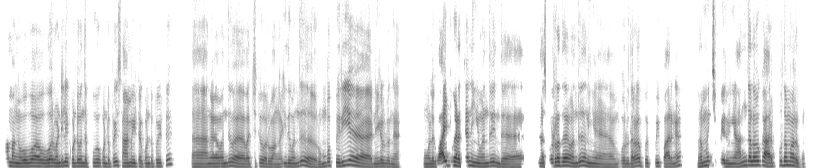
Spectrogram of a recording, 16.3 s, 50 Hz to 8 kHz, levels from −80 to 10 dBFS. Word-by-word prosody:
ஆமாங்க. 160 -3 +2
ஒவ்வொரு 155 +1 +3
ஒவ்வொரு 155 +2 +3
வண்டியிலயும், 160 +3 0
கொண்டு 155 +1 +1
வந்த 150 -1 +1
பூவ 160 0 -3
கொண்டு 145 -1 -3
போய் 180 +1 -2
சாமிட்ட 150 -1 0
கொண்டு 140 -1 -3
போய்ட்டு, 150 +8 -4 0.8
அங்க 135 +1 -1 0.2
வந்து 145 +4 -1 0.3
வச்சிட்டு 140 +3 -6
வருவாங்க. 125 -1 -4
இது 145 0 0
வந்து 160 +9 -1 0.3
ரொம்ப 150 +7 -3
பெரிய 180 +7 +1 0.5
நிகழ்வுங்க. 135 -2 -2 0.6
உங்களுக்கு 130 +1 -1
வாய்ப்பு 190 -1 +6
கிடைச்சா 180 +2 +4
நீங்க 160 -3 +2
வந்து, 150 +4 0
இந்த 130 -2 -1 0.7
நான் 150 -1 -1
சொல்றத 175 +2 +3 0.2
வந்து 150 +5 +1
நீங்க 140 -2 +1 0.5
ஒரு 135 - -3
தடவ 160 +5 +1
போய் 150 -1 -7
போய் 155 0 -5
பாருங்க. 135 +3 -1 0.4
பிரம்மிச்சு 190 +6 -1
போய்ருவீங்க! 140 -2 0
அந்த 190 +5 -1
அளவுக்கு 195 0 +3
அற்புதமா 190 +6 0
இருக்கும். 125 -4 -5
150 Hz, 155 wpm, -22 LUFS, 140-170 Hz, 0.8 s, வாய்ப்பு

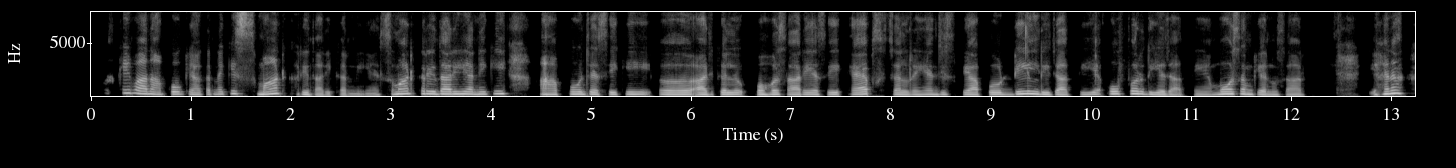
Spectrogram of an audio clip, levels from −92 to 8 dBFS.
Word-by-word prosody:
उसके 310 -1 -5
बाद 255 -6 +2
आपको 210 +1 -1
क्या 200 -3 -4
करना 195 +3 -8
है - - -4
कि 255 - -1
स्मार्ट 245 0 +1
खरीदारी 155 -9 -4
करनी 130 -3 -10
है। 135 +2 -12
स्मार्ट 230 +4 +3
खरीदारी, 225 -1 +4
यानी 215 -1 +2
कि 245 +3 0 0.4
आपको 185 +3 +1
जैसे 190 -1 0
कि 200 +2 -1 0.2
अ, - - -4 0.3
आजकल 175 +1 +1 0.2
बहुत 180 +1 +2
सारे 175 -1 -2
ऐसे 180 0 -2
ऐप्स 215 +3 0
चल 175 -3 -2
रहे 165 0 -5
हैं, 175 0 -3
जिसपे 180 +1 -7
आपको 175 +2 +1 0.2
डील 235 +1 +6
दी 190 -3 +2
जाती 175 +1 -2
है, 190 - -1
ऑफ़र 230 +1 +3
दिए 170 -5 0
जाते 150 -1 -9
हैं, 155 +1 -9
मौसम 220 -1 +4
के 180 -2 -3
अनुसार। 155 -2 -6 0.8
है 230 - +6
ना? 285 +1 +6
190 Hz, 190 wpm, -23 LUFS, 175-220 Hz, 0.8 s, डील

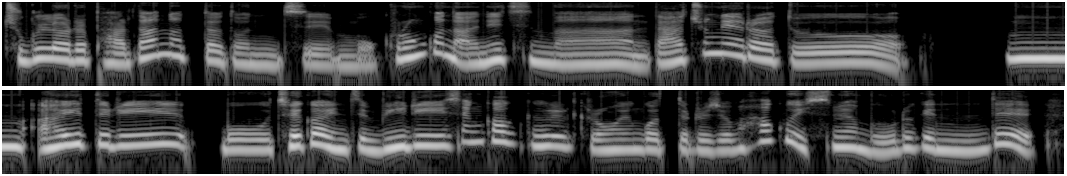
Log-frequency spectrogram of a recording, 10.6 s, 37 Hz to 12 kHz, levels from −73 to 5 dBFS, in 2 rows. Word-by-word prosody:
죽을 235 +4 0
날을 220 -3 +3
받아 185 +9 -1
놨다든지 175 - -4
뭐 150 - -8
그런 265 +6 +1
건 335 -7 0
아니지만 175 - -1
나중에라도 190 - -1 0.5
음 245 0 +6
아이들이 270 +3 +2 0.2
뭐 195 0 -1
제가 260 +7 +4
인제 205 -2 +1
미리 245 +6 +3
생각을 290 -6 -1
그런 200 +1 -2
것들을 195 -1 -4
좀 185 +1 -4
하고 360 - -2
있으면 235 -2 +1
모르겠는데 195 - -1
215 Hz, 305 characters per minute, -22 LUFS, 185-260 Hz, 0.5 s, 음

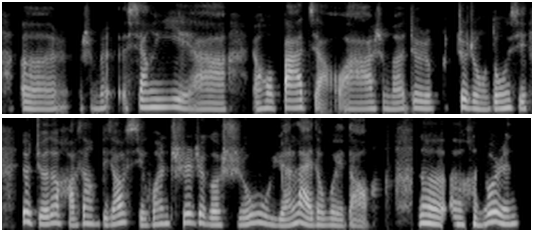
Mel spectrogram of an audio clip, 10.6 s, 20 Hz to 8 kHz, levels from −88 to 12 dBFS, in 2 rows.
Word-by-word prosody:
呃， 170 -1 -2 0.2
什 - - -11
么 185 +2 -6 0.2
香 215 0 +2
叶 215 -3 0
啊， 165 -2 -3 0.2
然 170 - -2
后 190 +1 0
八 200 +2 +4
角 205 0 -3 0.2
啊， 170 +1 -2
什 180 0 -6
么 170 +1 -3
这 195 0 -2
种 180 - -12 0.2
这 215 - +3
种 170 -3 -2
东 180 +3 +2
西， 180 -3 -3 0.2
就 260 - +5
觉 195 -5 +2
得 225 +3 +3
好 170 -7 -1
像 205 +2 -2
比 180 -3 -4
较 210 +5 +3
喜 240 -8 -3
欢 185 +5 -2
吃 230 +3 +1
这 230 -1 0
个 175 -1 +2
食 175 -1 -5
物 215 -1 0
原 165 +2 0
来 180 -8 +5
的 170 +1 0
味 165 -2 -3
道。 - - -3 0.5
那， 215 -2 +7
呃， 190 - 0
很 190 -1 -2
多 240 +8 +6
人 200 -3 +3
190 Hz, 245 characters per minute, -23 LUFS, 175-210 Hz, 0.5 s, 那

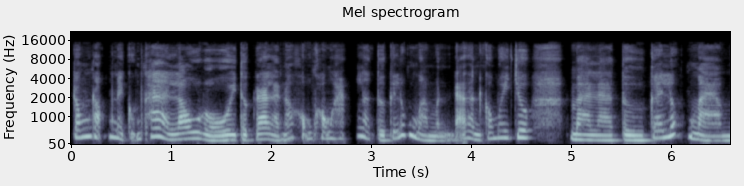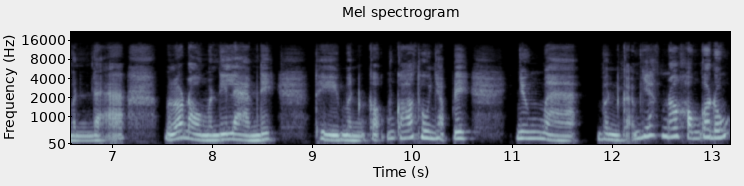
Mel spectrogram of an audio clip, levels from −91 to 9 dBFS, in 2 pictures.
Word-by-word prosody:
trống 265 +3 +2
rỗng - - +1
này 230 - -1
cũng 195 - -5
khá 295 +9 +3
là 275 - +4
lâu 205 +4 +3
rồi. 170 0 +4
Thực 175 -2 0
ra 195 +2 +5
là 170 -5 -1
nó 180 +7 -4
không - - -4
không - - -1
hẳn - - -5
là 295 -4 -2
từ 165 - 0
cái - - -3
lúc 345 +1 -1
mà 285 - +1
mình 155 +2 -3
đã - - +3
thành 180 - -1
công 220 +7 -4
hay 250 0 -2
chưa, 260 -2 +2 0.4
mà 185 -3 +3
là 165 -1 +1
từ 165 -2 +4
cái 250 0 -1
lúc 325 +6 +3
mà 155 - +1
mình 155 0 -3
đã 160 - -2 0.4
mình - - +2
bắt 255 - +3
đầu 190 -5 +1
mình 165 0 +3
đi 190 - +3
làm 180 -5 +2
đi, 200 +4 0 0.4
thì 175 -7 +2
mình 165 -1 +2
cũng 235 - -5
có 245 +3 -1
thu 265 -6 +1
nhập 235 +1 -2
đi, 225 0 +1 0.4
nhưng 230 -1 -1
mà 160 -6 -1 0.3
mình 185 -4 +1
cảm 165 - -4
giác 320 +3 -2
nó 300 0 +2
không 235 -6 0
có 275 - +3
đúng, 270 +4 0
195 Hz, 260 wpm, -21 LUFS, 170-250 Hz, 0.4 s, ra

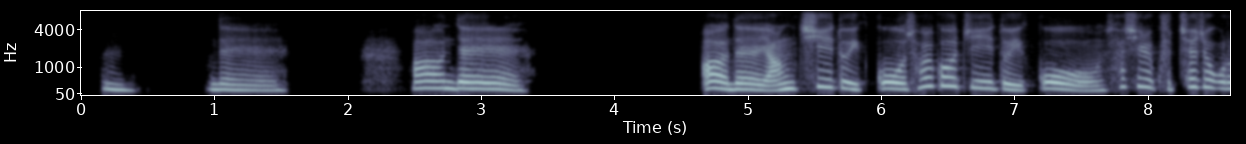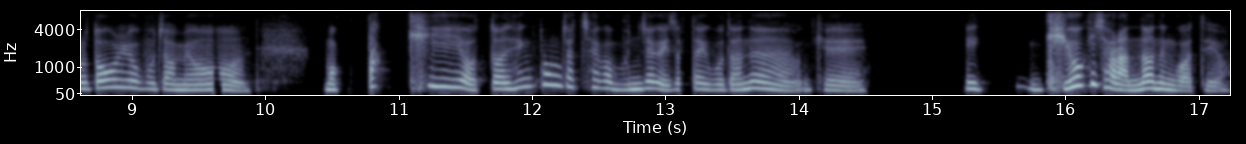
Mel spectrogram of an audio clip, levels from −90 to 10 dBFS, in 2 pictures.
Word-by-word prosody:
음 195 -6 -3 0.5
네. 180 -4 -4 0.9
아 250 +1 +3
근데 220 -7 +4 1.3
아 245 -3 +6
네. 205 -3 +4
양치도 230 - +2
있고 220 +3 +3
설거지도 270 -5 +1
있고 175 -2 +2
사실 295 - -3
구체적으로 235 +1 -2
떠올려 265 +2 0
보자면 195 -3 -2 0.8
막 200 -2 -1 0.2
딱히 300 -1 -2
어떤 220 +2 0
행동 335 +6 -2
자체가 275 -5 -5
문제가 210 +3 0
있었다기보다는 200 -1 -3
이렇게 170 -4 -7 0.7
이 225 -1 -1 0.5
기억이 335 - +4
잘 240 - +3
안 180 0 +2
나는 225 -4 +4
것 165 - -3
같아요. 160 +1 -9
220 Hz, 230 characters per minute, -21 LUFS, 190-250 Hz, 1.3 s, 아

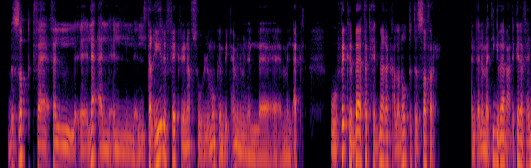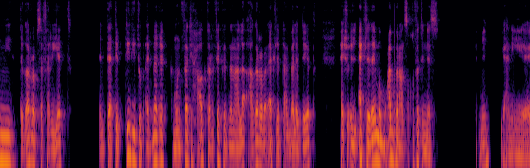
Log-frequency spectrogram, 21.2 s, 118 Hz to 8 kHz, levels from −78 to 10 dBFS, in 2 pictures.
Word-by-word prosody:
بالضبط 155 +10 +1
ف - - -1
فال 105 -3 0
آآ 95 0 -1
لأ، 95 - +2
ال 95 -1 -2
ال 90 -3 -4
التغيير 145 - +4
الفكري 145 - +2
نَفْسه 100 -2 -3
اللي 85 - -4
ممكن 110 -3 -1
بيتعمل 95 +3 -3
من 85 -2 -4
ال 75 -1 -3
آآ، 75 0 -3
من 80 - -6
الأكل - - -4 0.5
وفكرة 175 - +3
بقى 150 -2 +7
فتْح 155 -5 -1
دماغك 130 +3 0
على 95 +1 -2
نقطة 140 +1 -2
السفر، - - 0 0.6
أنت 85 0 -3
لمّا 95 -2 +2
تيجي 140 +3 0
بقى 135 0 +6
بعد - - -4
كده 130 -2 +3
فاهمني، 130 +3 +3
تجرّب 125 -2 +1
سفريات، 105 +2 -2 0.6
أنت 95 +1 -2
تبتدي 155 -3 +1
تبقى 115 -6 -3
دماغك 135 +5 0
منفتحة 125 +9 -1
أكتر 135 -7 -2
لفكرة 125 +8 -3
إن 100 - -4
أنا 95 -1 -1
لأ، 100 - -2
هاجرّب 115 -3 +2
الأكل - - -1
بتاع - - -6
البلد - - -1
دِيّة، - - +1 0.6
هش - - 0
الأكل 110 +4 +3
دايمًا 130 +3 +6
مُعبّر 145 - +2
عن 95 - -1
ثقافة - - -3
الناس - - -4 0.7
تمام، 110 +6 -6 0.2
يعني 80 -2 -5
110 Hz, 165 wpm, -25 LUFS, 95-135 Hz, 0.7 s, بقى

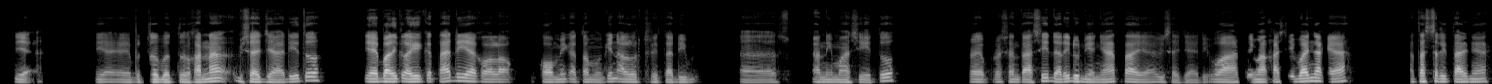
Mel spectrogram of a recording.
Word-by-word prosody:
Iya. 115 -1 0 0.7
Iya, 115 0 -4 0.2
ya, 105 - -4
betul 115 +1 0
betul. 110 0 0
Karena 115 +5 +5 0.3
bisa 125 0 +3
jadi 110 +2 0
tuh, 180 0 +4 0.5
ya, 130 - +6
balik 130 +1 +8
lagi 130 +1 +6
ke 140 - 0
tadi 150 +4 +4
ya, 140 - +6
kalau 120 -1 0 0.4
komik 115 +1 -1
atau 115 0 -4
mungkin 110 +6 -4
alur 115 -1 0
cerita 115 -2 -6
dib 110 -1 -4 0.5
eee, 105 0 -6
sup - - -19 0.2
animasi 110 0 -3
itu 155 +8 -4 0.8
representasi 115 0 -2
dari 125 +2 +3
dunia 125 -4 +2
nyata 130 +2 0
ya, 110 - -5
bisa 110 -2 -9
jadi. 100 +1 -10
Wah, 110 -1 +2
terima 115 0 +1
kasih 115 +2 -2
banyak 150 +1 +6
ya, 135 - +4 0.7
atas 130 0 +1
ceritanya. 125 -1 +2
115 Hz, 160 wpm, -23 LUFS, 110-130 Hz, 0.8 s, balik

